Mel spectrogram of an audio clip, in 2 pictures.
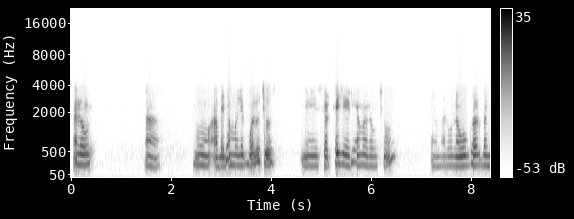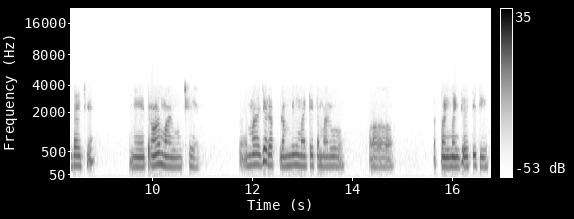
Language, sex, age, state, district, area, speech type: Gujarati, female, 60+, Gujarat, Ahmedabad, urban, conversation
